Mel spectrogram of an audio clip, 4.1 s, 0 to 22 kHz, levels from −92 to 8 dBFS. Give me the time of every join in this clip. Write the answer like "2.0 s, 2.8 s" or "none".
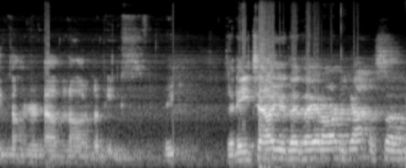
1.7 s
